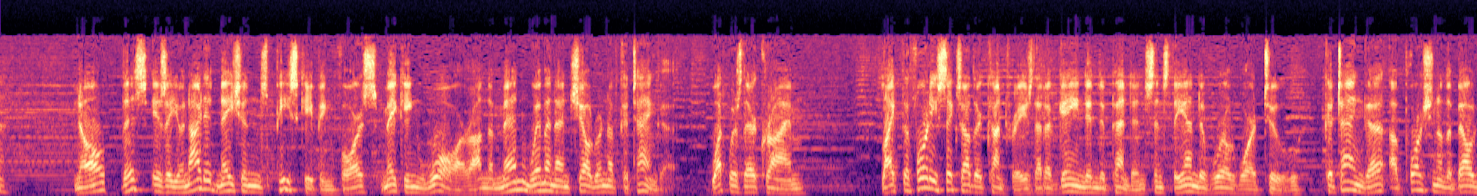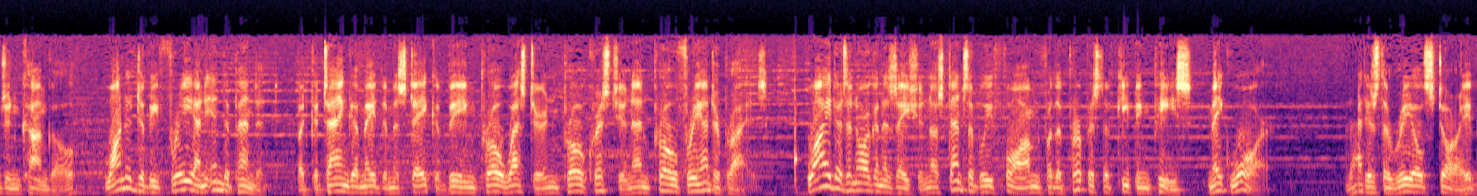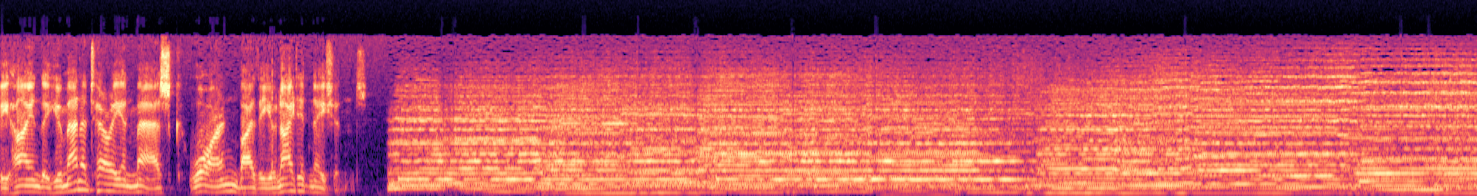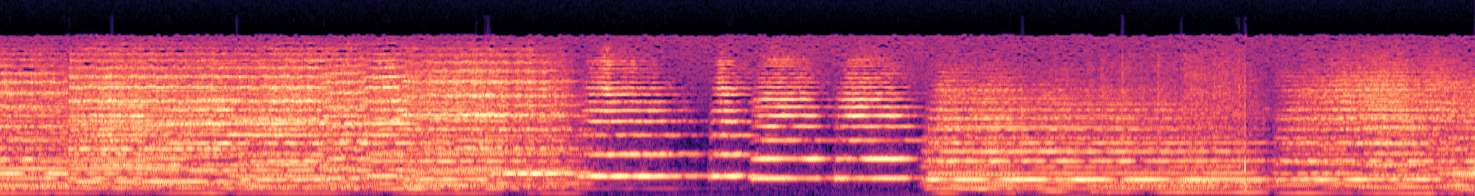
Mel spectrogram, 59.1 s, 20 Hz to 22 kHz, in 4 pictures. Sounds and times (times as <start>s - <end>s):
Music: 0.0s - 59.0s
Speech: 0.8s - 8.1s, 8.8s - 27.5s, 28.2s - 33.3s.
